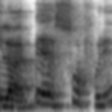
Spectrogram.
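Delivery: ordinary delivery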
